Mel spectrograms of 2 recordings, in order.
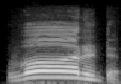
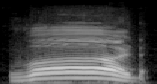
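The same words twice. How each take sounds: First: "वर्ड" with a full r, louder; loud "वर्ड" with a clear r; common way. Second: "वर्ड" with the r hidden, almost silent; correct way. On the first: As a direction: say "वर्ड" rolling the r. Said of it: "हमें सिखाया गया है". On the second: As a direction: say "वर्ड" with only a murmur of r. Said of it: "उच्चारण क्या होगा". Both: Shown as a demonstration.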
